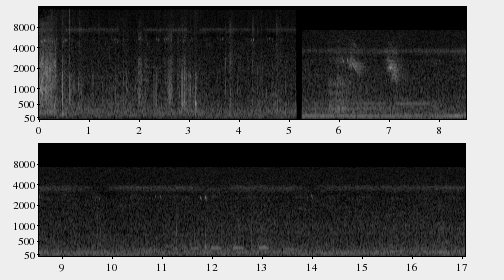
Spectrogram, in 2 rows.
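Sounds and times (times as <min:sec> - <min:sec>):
faint high-pitched drone: 0:05.3 - 0:15.8
small bird chirping: 0:05.8 - 0:07.3, 0:10.8 - 0:14.1.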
